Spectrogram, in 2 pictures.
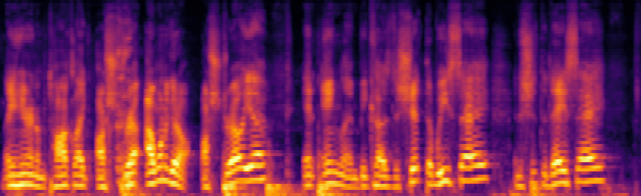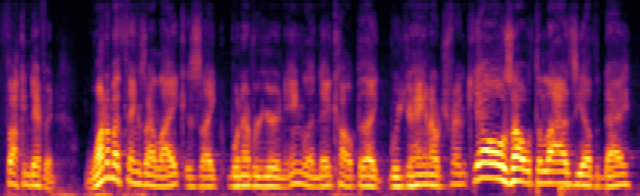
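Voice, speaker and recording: A man's voice: a little high, fast talker, darkish tone. A man, co-hosting a podcast in casual, crude, laughing banter. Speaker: podcast co-host. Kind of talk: casual chat.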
